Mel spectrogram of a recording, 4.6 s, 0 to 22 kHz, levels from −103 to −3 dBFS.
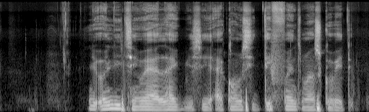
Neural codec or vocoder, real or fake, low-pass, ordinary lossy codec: none; real; none; none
